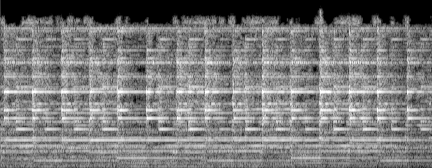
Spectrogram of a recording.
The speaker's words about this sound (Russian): В то время было доброй традицией приветствовать обитель салютом из корабельных пушек, когда суда Черноморской эскадры проходили мимо этого святого места, а монахи провожали корабли колокольным звоном.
